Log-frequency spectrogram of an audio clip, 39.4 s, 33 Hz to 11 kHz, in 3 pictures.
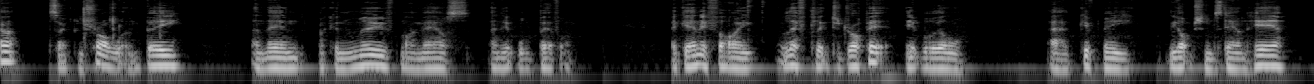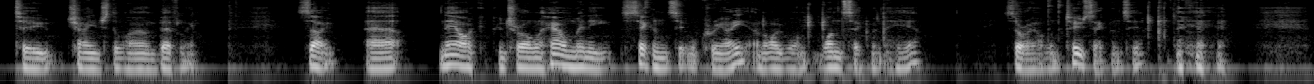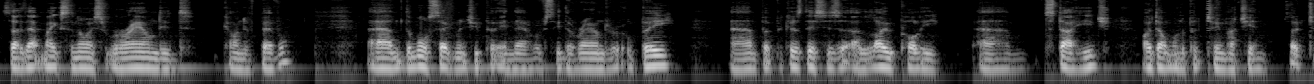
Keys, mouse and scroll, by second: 0.9 ctrl+b, 19.5-22.7 drag, 23.7-26.7 drag.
